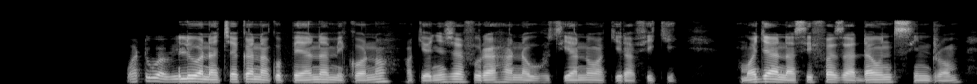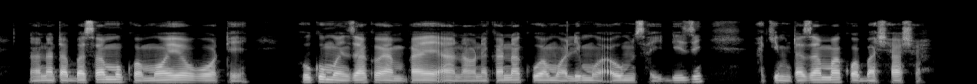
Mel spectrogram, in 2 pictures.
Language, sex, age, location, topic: Swahili, male, 25-35, Nairobi, education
